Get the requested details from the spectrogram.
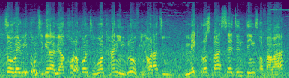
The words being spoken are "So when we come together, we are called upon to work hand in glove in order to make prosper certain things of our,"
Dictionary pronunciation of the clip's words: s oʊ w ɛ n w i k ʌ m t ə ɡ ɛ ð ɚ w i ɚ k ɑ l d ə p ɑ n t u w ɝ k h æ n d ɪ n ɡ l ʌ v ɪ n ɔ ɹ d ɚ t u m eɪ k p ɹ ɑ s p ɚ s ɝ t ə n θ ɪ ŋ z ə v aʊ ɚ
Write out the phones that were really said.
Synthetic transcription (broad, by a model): s oʊ w ɛ n w i k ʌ m t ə ɡ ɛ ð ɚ w i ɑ k ɑ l ə p ɑ n t u w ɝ k h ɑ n ɪ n ɡ l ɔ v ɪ n ɔ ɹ d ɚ t u m eɪ k p ɹ ɑ s p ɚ s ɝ t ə n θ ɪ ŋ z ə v aʊ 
